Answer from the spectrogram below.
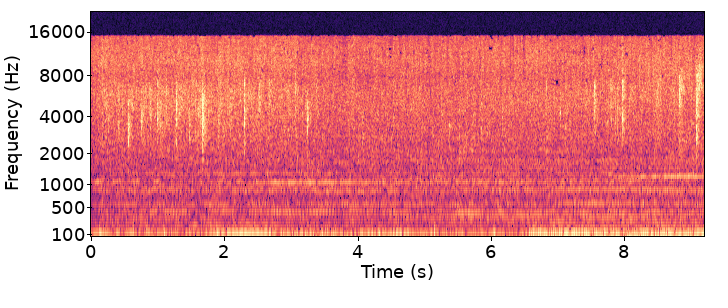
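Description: household object, shower running water

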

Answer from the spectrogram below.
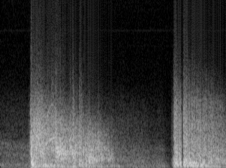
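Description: sound effect, rifle gunfire

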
